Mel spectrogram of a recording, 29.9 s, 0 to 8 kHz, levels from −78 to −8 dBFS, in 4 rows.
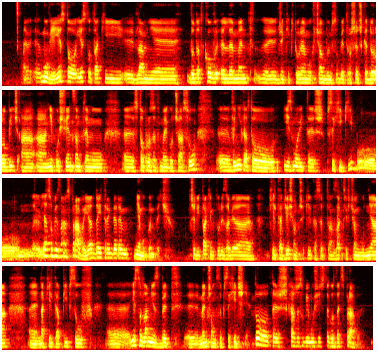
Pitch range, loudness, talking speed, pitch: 125-145 Hz, -18 LUFS, 145 wpm, 130 Hz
